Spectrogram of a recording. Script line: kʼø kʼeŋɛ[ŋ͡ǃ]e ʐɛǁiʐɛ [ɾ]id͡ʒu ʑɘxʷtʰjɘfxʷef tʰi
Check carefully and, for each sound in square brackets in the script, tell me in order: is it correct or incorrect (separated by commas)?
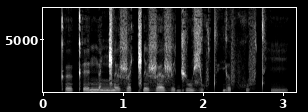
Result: incorrect, incorrect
